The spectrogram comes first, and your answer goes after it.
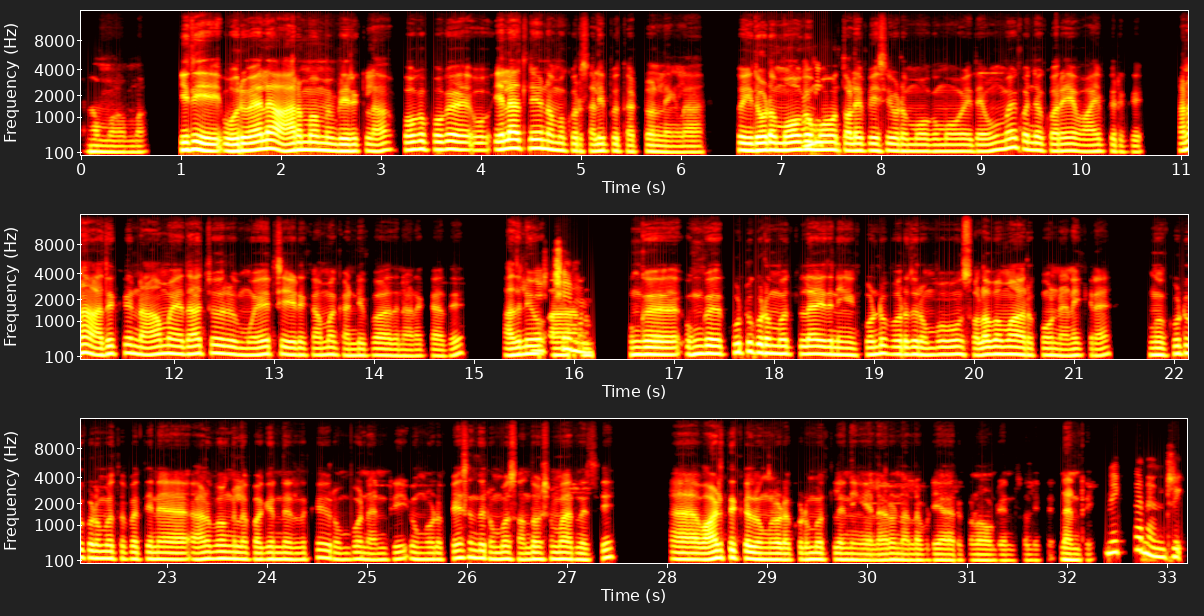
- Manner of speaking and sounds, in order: horn
- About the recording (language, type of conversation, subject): Tamil, podcast, நீங்கள் உங்கள் குடும்பத்துடன் ஆரோக்கியமான பழக்கங்களை எப்படிப் பகிர்ந்து கொள்கிறீர்கள்?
